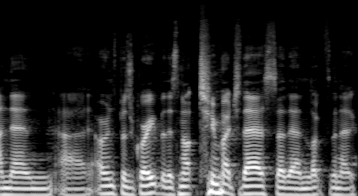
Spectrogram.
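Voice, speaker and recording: Very fast speech with an English accent and fairly even intonation, in a very clean recording with a silent background. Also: man. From England. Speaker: real estate agent. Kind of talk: interview. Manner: calm.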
